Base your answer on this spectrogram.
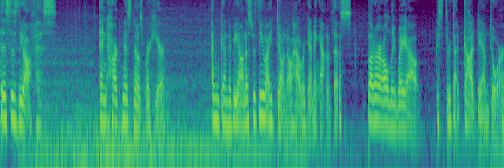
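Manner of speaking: hushed, really quiet, low murmur. A character turns back to the group and speaks, really quiet, low voice. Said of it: "just says really quietly in a low voice".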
